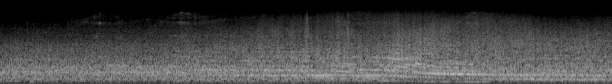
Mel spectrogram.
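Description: A pack of NASCAR Nationwide Series stock cars' V8 engines running at racing speed. About halfway through, one engine note falls steadily in pitch over a couple of seconds.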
